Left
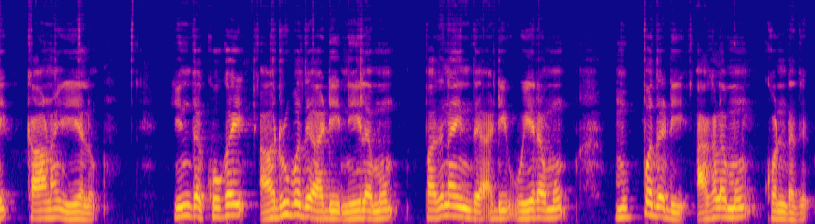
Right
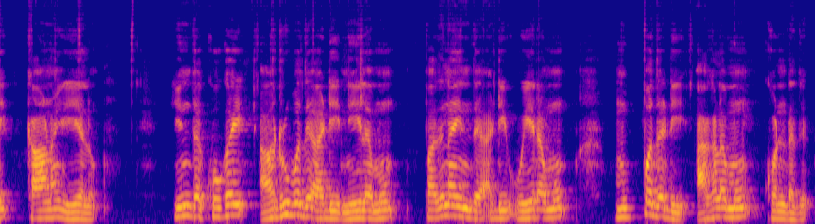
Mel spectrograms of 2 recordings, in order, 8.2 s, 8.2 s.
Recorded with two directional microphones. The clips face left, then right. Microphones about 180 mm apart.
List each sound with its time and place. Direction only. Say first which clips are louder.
0.0 s speech: left 4 dB; 30° left (ahead or behind)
